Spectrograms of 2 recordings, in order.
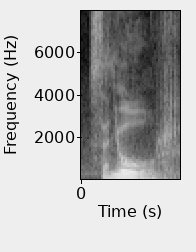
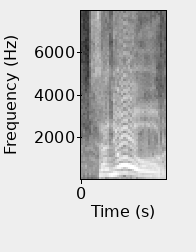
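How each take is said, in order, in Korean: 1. 약하게, 힘을 주지 않고 말합니다. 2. 세게, 배에서 힘을 주어 말합니다. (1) "정확히 이렇게 해요" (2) "배에다 힘을 주라고. 그래서 세뇨르 이렇게 해야 되는 거라고"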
